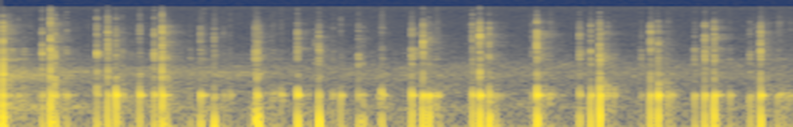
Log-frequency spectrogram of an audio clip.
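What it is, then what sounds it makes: Fabric-covered cylindrical speaker. Fingertips tap and lightly drum on the sides of a grey fabric-mesh cylindrical speaker held in the hands. About two dozen short, dull, low thuds come in an irregular rhythm, each dying away almost instantly.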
